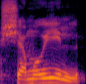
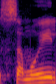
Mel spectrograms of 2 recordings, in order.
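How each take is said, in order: First: The name begins with an 'sh' sound. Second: The name begins with an 's' sound. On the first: "बाज़ लोग शमूएल pronounce करते हैं" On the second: "बाज़ लोग समूएल इसे प्रोनाउंस करते हैं"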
